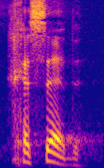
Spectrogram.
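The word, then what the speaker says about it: chesed (חסד): This word that's has all these connotations to it in Hebrew it's chesed, which I'm not going to do that again. If you want to spell it, H-E or C-H-E-S-E-D.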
